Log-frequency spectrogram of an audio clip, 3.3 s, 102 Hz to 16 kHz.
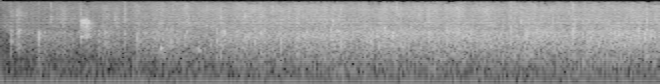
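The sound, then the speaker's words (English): Rapid hand clapping from a single very fast clapper, a dense, steady stream of claps blurring into a continuous crackle at even loudness throughout. “721 claps a minute.”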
